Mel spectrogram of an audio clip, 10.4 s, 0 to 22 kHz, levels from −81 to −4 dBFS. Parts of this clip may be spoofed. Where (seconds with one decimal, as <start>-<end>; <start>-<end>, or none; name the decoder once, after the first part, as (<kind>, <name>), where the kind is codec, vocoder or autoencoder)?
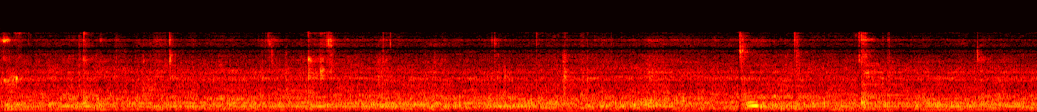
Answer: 0.0-10.4 (codec, SNAC)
